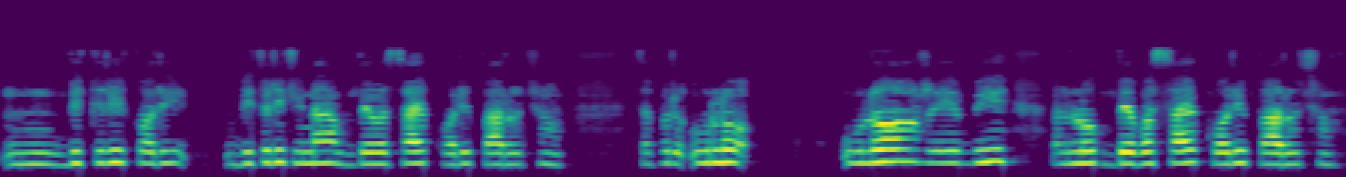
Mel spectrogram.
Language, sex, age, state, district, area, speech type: Odia, female, 45-60, Odisha, Kalahandi, rural, spontaneous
